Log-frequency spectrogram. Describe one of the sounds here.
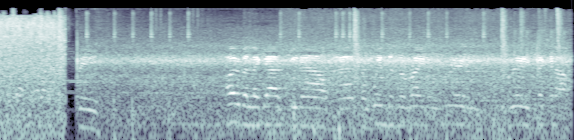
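Heavy rain pours down in strong, gusting wind.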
